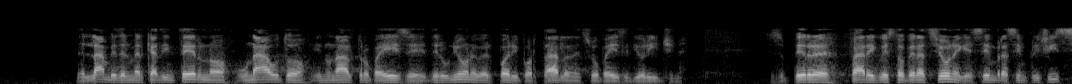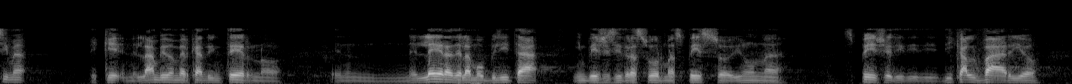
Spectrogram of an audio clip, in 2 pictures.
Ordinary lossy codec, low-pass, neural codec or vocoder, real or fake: none; 5.4 kHz; none; real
